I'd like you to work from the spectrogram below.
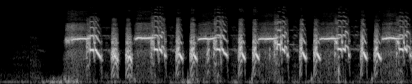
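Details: Grey francolin female giving a rapid series of loud, metallic phrases. A thin high whistle is followed by scratchy descending notes, repeated steadily about every half second to the end.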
